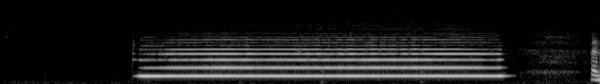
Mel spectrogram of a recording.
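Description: Concert flute holding a single steady mid-range note for about four seconds, played on almost no breath and stopping as the air runs out. A short, soft breathy sound follows.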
